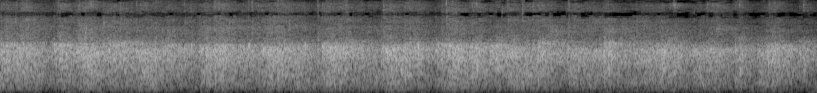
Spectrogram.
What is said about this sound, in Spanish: Le puedo dar un aplauso a Jesús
